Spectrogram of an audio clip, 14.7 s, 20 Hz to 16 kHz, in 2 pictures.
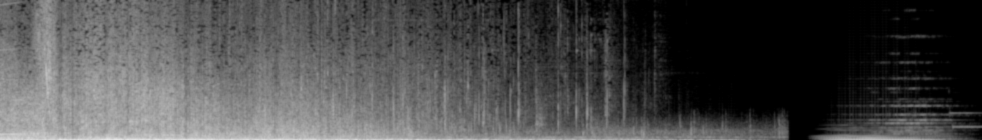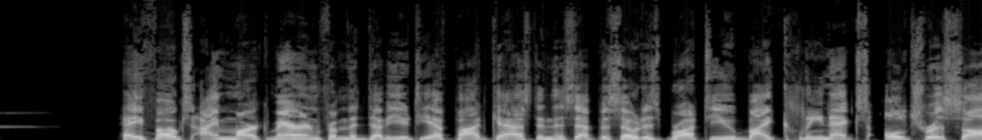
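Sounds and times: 
massive explosion with deep broadband roar: 0.0s - 5.9s
speech: 8.3s - 14.7s.

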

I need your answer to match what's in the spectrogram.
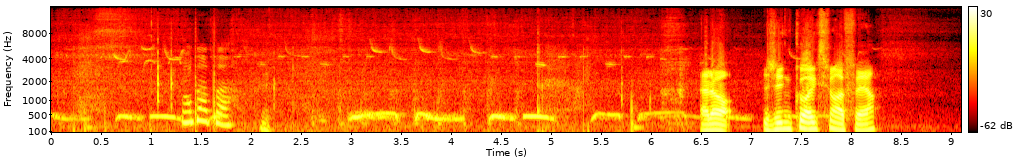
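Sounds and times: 
pigeon cooing by a bridge near a château: 0.0s - 1.5s, 2.1s - 7.6s
smaller birds chirping: 0.0s - 9.0s
speech: 1.3s - 2.4s, 6.5s - 8.3s.

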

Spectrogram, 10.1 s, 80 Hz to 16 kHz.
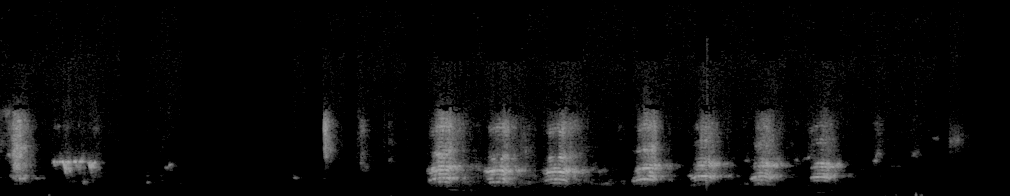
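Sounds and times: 
birds calling outdoors: 0.0s - 1.8s, 3.2s - 9.3s.

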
